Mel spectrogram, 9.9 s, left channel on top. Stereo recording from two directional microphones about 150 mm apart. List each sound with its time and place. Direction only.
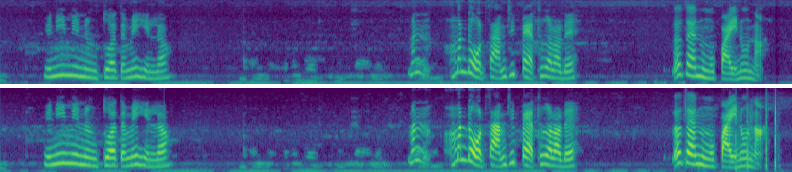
0.5 s a woman's voice: 55° left (ahead or behind)
5.1 s a woman's voice: 55° left (ahead or behind)
8.4 s speech: 60° left (ahead or behind)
